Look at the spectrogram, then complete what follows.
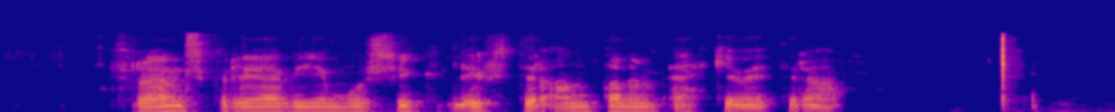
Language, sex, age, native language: Icelandic, male, 50-59, Icelandic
